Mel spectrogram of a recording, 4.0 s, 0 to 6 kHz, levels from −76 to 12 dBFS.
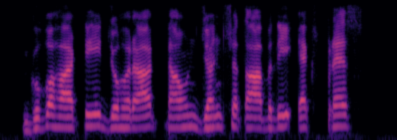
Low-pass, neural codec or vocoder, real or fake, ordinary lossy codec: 5.4 kHz; codec, 24 kHz, 3 kbps, HILCodec; fake; none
